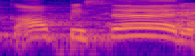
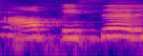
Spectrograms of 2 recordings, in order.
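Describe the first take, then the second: First: Firm, lower-pitched teacher's model; loud model answer. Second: Said in the usual way. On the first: Shown as a demonstration. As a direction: say it out loudly for the pupil to copy. (ಜೋರಾಗಿ ಹೇಳಿಕೊಡುವುದು) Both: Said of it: "ಜೋರಾಗಿ ಹೇಳು".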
